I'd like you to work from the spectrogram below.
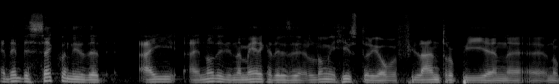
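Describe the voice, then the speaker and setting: A man with an Italian accent talks at a very fast pace. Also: fairly low pitch for a man, ordinary pitch variation, very clean recording, silent background. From Italy. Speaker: audience member asking a question. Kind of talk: audience question. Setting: lecture hall with audience. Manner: halting, repeats words.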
